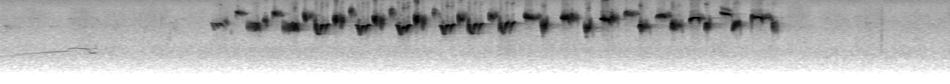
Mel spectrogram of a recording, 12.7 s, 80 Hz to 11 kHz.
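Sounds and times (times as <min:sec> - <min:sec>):
blue-capped redstart singing high sharp chirping notes: 0:02.8 - 0:10.4.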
